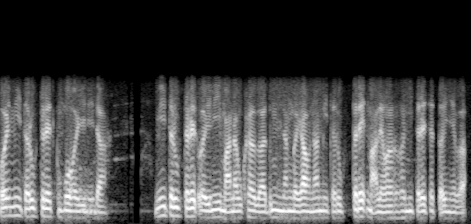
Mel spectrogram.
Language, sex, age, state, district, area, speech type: Manipuri, male, 18-30, Manipur, Chandel, rural, conversation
